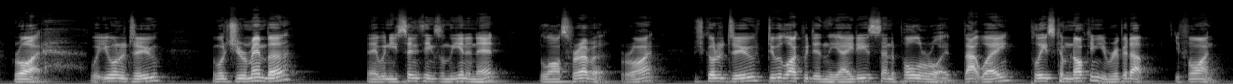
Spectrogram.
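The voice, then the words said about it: Put-on Australian or New Zealand accent. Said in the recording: “Every time you do your Australian accent, you know what you sound like? You sound like that rock dude from Thor Ragnarok ... I can't do an Australian accent. I only know how to do a New Zealand one”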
